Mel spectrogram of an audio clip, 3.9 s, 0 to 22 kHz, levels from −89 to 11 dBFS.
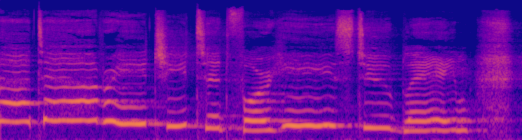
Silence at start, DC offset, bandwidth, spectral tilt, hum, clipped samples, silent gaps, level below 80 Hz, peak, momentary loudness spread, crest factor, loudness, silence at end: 0 s; under 0.1%; 17.5 kHz; -1.5 dB/octave; none; under 0.1%; none; -66 dBFS; -16 dBFS; 6 LU; 10 dB; -27 LUFS; 0.1 s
